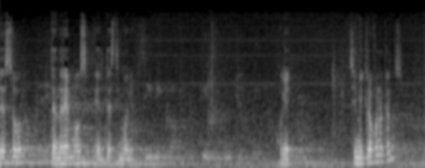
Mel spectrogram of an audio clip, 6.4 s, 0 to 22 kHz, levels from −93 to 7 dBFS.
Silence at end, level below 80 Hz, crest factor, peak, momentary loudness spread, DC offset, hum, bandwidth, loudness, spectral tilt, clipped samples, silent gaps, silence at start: 0 s; -50 dBFS; 20 dB; -6 dBFS; 22 LU; under 0.1%; none; 14.5 kHz; -25 LUFS; -7 dB/octave; under 0.1%; none; 0 s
